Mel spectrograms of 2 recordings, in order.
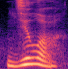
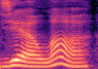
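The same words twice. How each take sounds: First: The first vowel is reduced to 'ee'. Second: The first vowel is a full 'yeh' sound. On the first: The speaker calls it right. "I'm saying ди. It sounds more like an E than a yeah" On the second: The speaker calls it wrong. "I'm not saying дела"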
